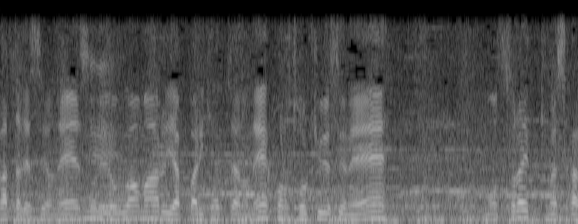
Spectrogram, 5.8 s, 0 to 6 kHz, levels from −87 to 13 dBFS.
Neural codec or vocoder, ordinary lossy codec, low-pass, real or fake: none; none; 5.4 kHz; real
